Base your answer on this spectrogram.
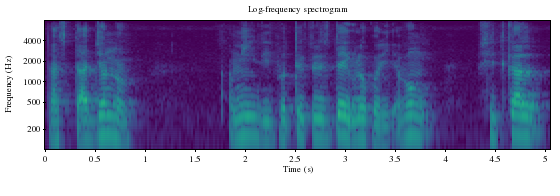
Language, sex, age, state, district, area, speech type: Bengali, male, 18-30, West Bengal, Nadia, rural, spontaneous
